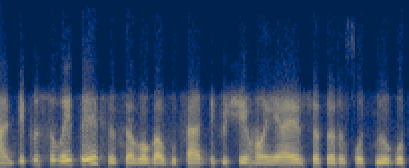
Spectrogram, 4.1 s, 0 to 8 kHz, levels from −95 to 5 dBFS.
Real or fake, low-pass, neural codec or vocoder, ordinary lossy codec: fake; 7.2 kHz; codec, 16 kHz, 0.5 kbps, FunCodec, trained on Chinese and English, 25 frames a second; Opus, 24 kbps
